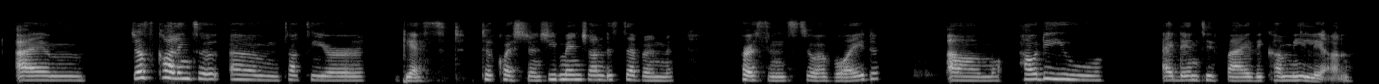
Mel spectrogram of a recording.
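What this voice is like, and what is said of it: Jamaican accent. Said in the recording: “accent. ... I'm originally from Jamaica.”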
